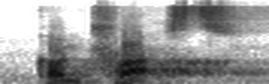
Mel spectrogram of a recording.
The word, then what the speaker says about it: contrast: Because in terms of correct pronunciation of the word as a verb, it's contrast.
